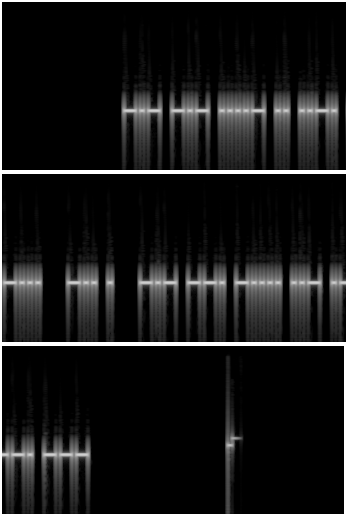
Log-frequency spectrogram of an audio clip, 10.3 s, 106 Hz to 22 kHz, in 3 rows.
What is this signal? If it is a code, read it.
Morse code, heard as a keyed tone, about 30 wpm, 700 Hz. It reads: KK4IFB DE KG6UPO
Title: USA Callsign DE Callsign - 6 Characters - 30wpm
